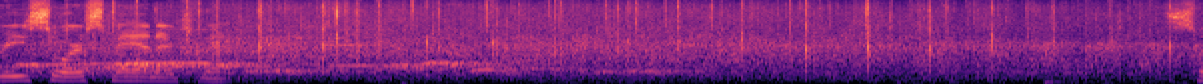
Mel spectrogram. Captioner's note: applause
